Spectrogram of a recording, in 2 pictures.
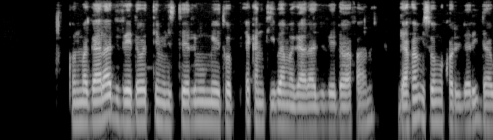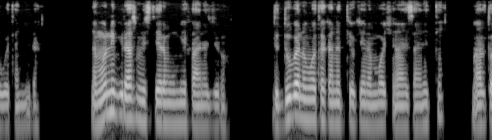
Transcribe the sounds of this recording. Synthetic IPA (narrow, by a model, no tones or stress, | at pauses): kʊnmɐɡaːlaːd̪ɪrːe̞ːd̪ɐwɔt̪ːɪmɪnɪst̪e̞ːɾːɪmumːeːɪt̪jo̞ːpʼɪjaːkɐnt̪iːbaːmɐɡaːlaːd̪ɪrːe̞ːd̪ɐwɐfa̰ːnɐ | ɡaːfɐmɪso̞ːmɐkɔɾɪd̪ɐɾiːd̪aːwːɐt̪ɐnḭːᶑɐ | nɐmo̞ːnːɪbɪɾaːs̬mɪnɪst̪e̞ːɾɐmumːeːfaːnɐd͡ʒɪɾʊ | d̪ʊd̪ːʊbɐnɐmo̞ːt̪ɐkɐnɐt̪ːɪjoːkeːnɐmːo̞ːt͡ʃʼɪ̰naːɪsaːnɪt̪ːɪ | mʔa̰ːlt̪ʊ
